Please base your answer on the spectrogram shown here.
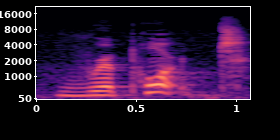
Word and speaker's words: report: A report. El énfasis cae en la segunda sílaba.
